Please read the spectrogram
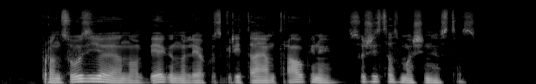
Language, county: Lithuanian, Šiauliai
